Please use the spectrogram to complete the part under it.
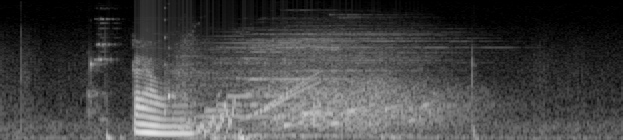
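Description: A bright, shimmering chime rings out and slowly fades.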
